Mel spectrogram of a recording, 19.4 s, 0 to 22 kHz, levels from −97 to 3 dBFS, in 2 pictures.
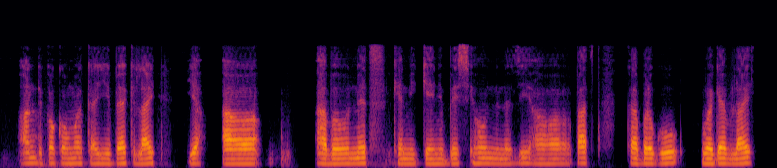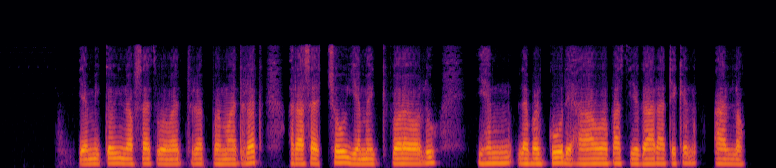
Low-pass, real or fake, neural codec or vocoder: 7.2 kHz; fake; codec, 16 kHz, 0.4 kbps, LongCat-Audio-Codec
